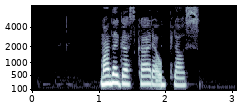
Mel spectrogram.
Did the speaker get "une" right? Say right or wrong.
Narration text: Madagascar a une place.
right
